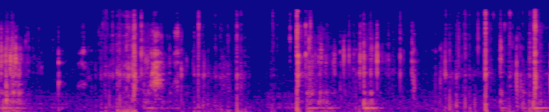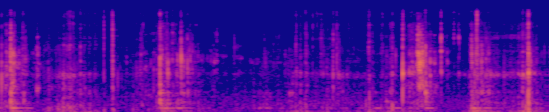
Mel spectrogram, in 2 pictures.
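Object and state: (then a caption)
Dry soap bar being shaved. A solid, dry orange bar of soap held in the palm is shaved into thin curls with a metal utility blade. Repeated crisp, crackly scraping strokes come in bursts, bright and dry with no ring, separated by brief quiet pauses.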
